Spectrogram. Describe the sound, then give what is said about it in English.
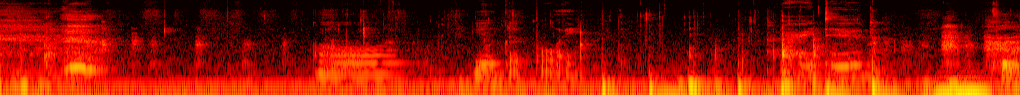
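A dog sitting right up at the microphone pants after playing, in quick, breathy bursts that grow louder toward the end, with soft vocal murmurs and a steady low hum underneath. “Weird sounds when panting in the background.”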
